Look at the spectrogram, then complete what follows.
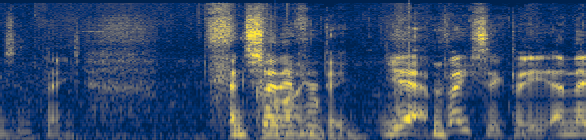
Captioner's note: laughs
